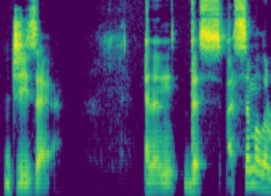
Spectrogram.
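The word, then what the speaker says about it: dizer: So it's pronounced veraji or um the the word for to say is jer spelled d i z e r jzer.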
